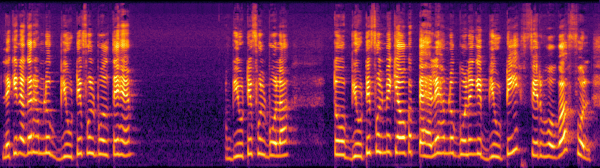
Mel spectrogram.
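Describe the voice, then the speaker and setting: High-voiced woman teaching in Hindi. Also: darkish tone. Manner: explains in Hindi, reads English notes slowly; asks and answers her own questions. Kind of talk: exam-prep lecture.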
